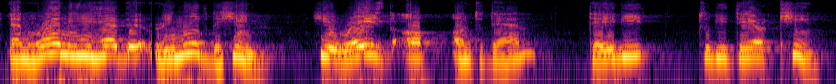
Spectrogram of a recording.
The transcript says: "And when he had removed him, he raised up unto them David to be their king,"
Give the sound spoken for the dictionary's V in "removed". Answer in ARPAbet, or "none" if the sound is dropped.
V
